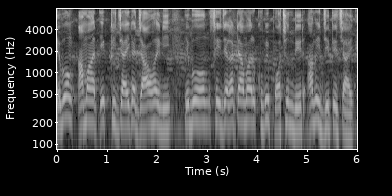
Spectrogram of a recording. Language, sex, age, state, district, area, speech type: Bengali, male, 45-60, West Bengal, South 24 Parganas, rural, spontaneous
